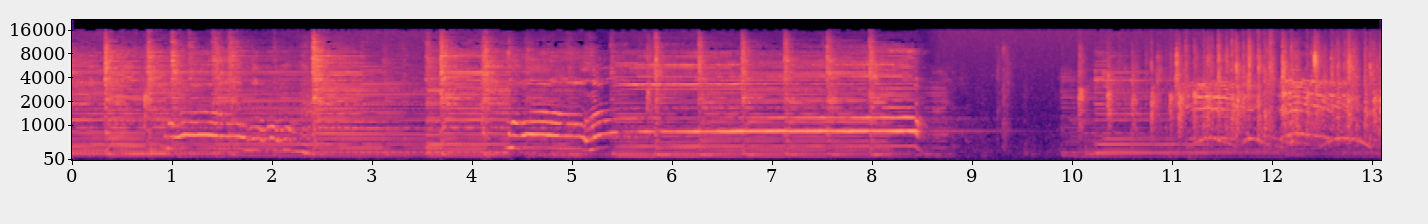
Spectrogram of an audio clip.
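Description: A man singing to acoustic guitar strumming; he holds a long final note, and the music stops abruptly about eight and a half seconds in. After a short quiet gap, guitar and voices come back near the end.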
